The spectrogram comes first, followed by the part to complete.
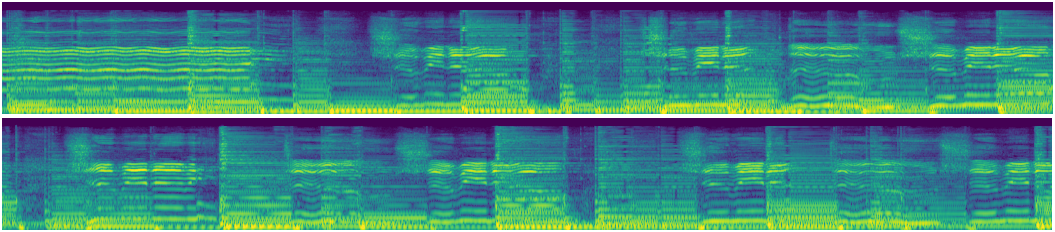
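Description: A woman singing a song while strumming an acoustic guitar, live. A held note with vibrato ends just after the start, and her melody carries on over steady strummed chords.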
